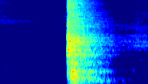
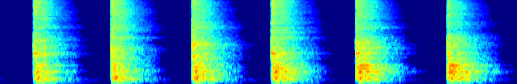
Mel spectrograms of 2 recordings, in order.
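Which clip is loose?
The first.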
